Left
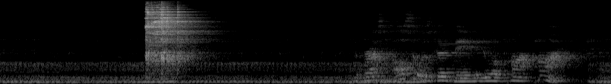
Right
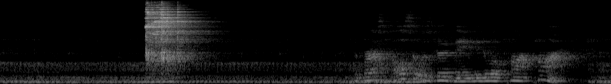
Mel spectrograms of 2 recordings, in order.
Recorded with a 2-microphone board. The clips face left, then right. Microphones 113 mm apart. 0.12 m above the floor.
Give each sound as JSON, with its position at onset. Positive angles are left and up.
{"t": 1.4, "sound": "breaking glass", "side_deg": 35, "distance_m": 0.7}
{"t": 3.5, "sound": "a man speaking", "side_deg": -25, "distance_m": 1.2}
